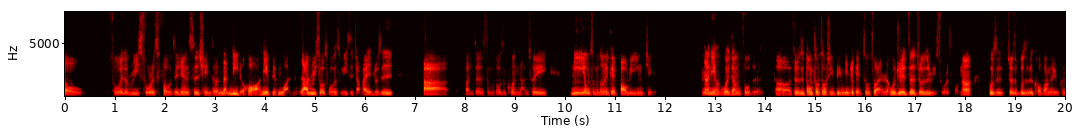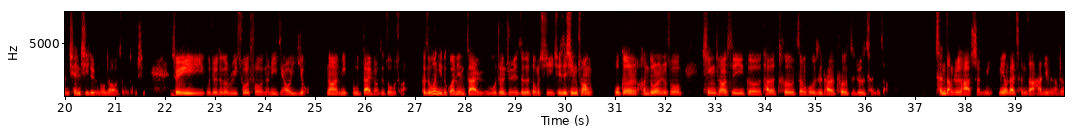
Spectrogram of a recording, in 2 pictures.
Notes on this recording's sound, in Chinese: 這個系列是我在新加坡跟別人聊天交流的一些對話。音質不會那麼好，因為大多是用會議軟體錄製的，請見諒。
